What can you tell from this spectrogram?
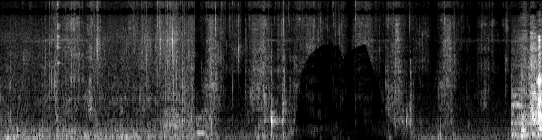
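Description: Faint, scattered sounds of hands squeezing and mixing chopped roasted vegetables in a steel bowl, with near silence around the middle. A louder sound cuts in near the end.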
